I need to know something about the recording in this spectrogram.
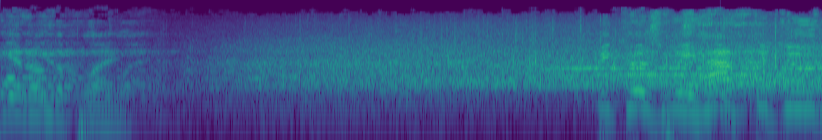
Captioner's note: laughter and applause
